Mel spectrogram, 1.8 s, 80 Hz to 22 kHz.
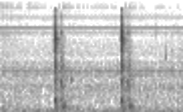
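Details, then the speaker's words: All-in-one diesel air heater installed in step of 2012 Ford E250 van, starting up: crisp even ticks about every two-thirds of a second over quiet background; fuel pump tick, normal and acceptable. "it's got a little tick going to it but it's not too bad I don't mind the tick"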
